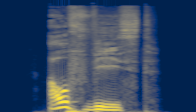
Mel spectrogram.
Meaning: second-person singular/plural dependent preterite of aufweisen
- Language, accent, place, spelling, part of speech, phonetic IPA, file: German, Germany, Berlin, aufwiest, verb, [ˈaʊ̯fˌviːst], De-aufwiest.ogg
